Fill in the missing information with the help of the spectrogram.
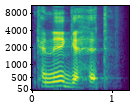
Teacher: in the Middle Ages, they pronounced both the K and the GH in the word night, as in knighet.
